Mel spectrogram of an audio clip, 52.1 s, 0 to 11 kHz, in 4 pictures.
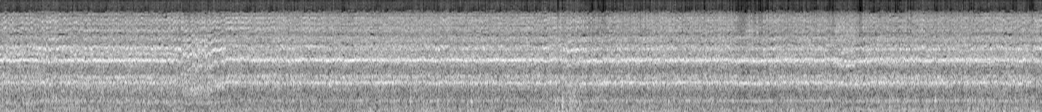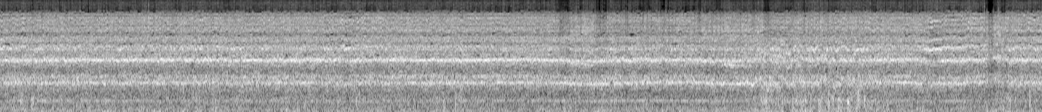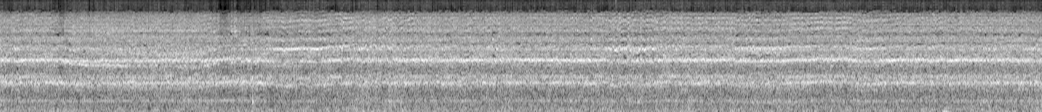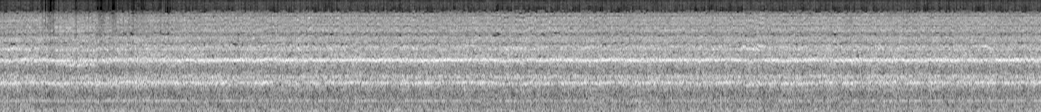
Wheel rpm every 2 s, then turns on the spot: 210, 210, 230, 230, 230, 230, 230, 230, 240, 230, 230, 220, 230, 230, 220, 230, 230, 220, 230, 230, 220, 240, 230, 230, 230, 240.
none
